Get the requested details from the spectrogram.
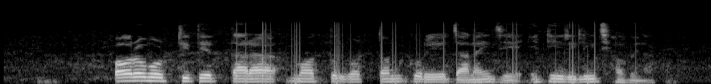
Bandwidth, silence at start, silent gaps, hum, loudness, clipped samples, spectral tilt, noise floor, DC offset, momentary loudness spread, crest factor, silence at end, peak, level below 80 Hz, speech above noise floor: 7.6 kHz; 1.15 s; none; none; -18 LUFS; under 0.1%; -8 dB/octave; -49 dBFS; under 0.1%; 12 LU; 16 dB; 0.55 s; -2 dBFS; -44 dBFS; 32 dB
